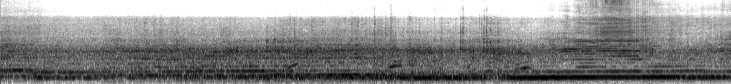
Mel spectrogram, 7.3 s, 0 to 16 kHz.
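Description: Loud race V8 holding high revs, the exhaust note breaking into an uneven, stuttering beat that points to a misfire.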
